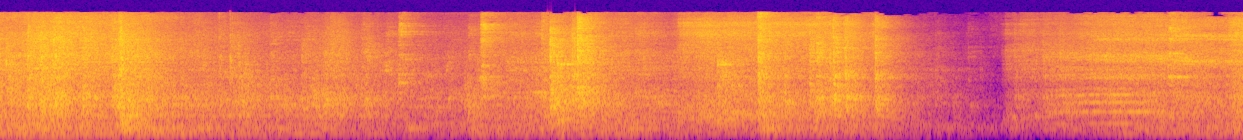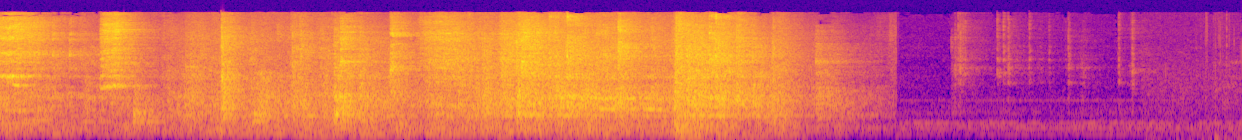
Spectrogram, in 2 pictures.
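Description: Steel sectional garage door pushed up by hand along its tracks with the opener disengaged, its rollers and panels rumbling and rattling as it moves. The noise dips briefly about five seconds in, runs on again, and stops about ten and a half seconds in.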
